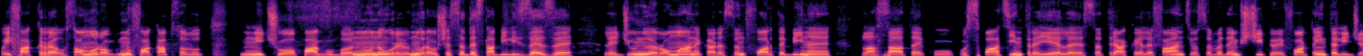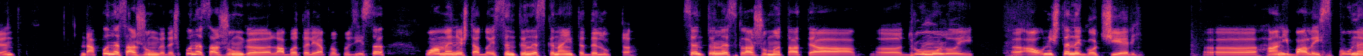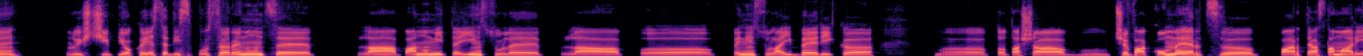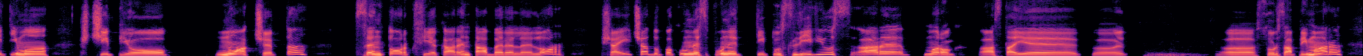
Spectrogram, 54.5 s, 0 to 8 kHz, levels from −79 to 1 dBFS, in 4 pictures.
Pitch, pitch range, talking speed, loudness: 140 Hz, 125-160 Hz, 130 wpm, -17 LUFS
